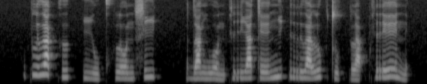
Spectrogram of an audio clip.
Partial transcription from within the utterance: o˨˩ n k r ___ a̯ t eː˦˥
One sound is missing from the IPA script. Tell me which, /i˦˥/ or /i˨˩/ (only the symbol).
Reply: i˦˥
